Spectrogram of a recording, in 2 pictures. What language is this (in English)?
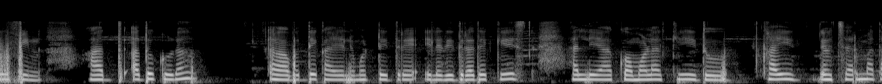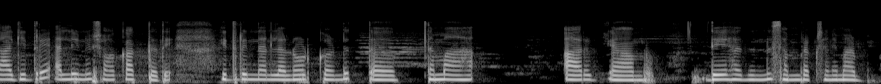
Kannada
